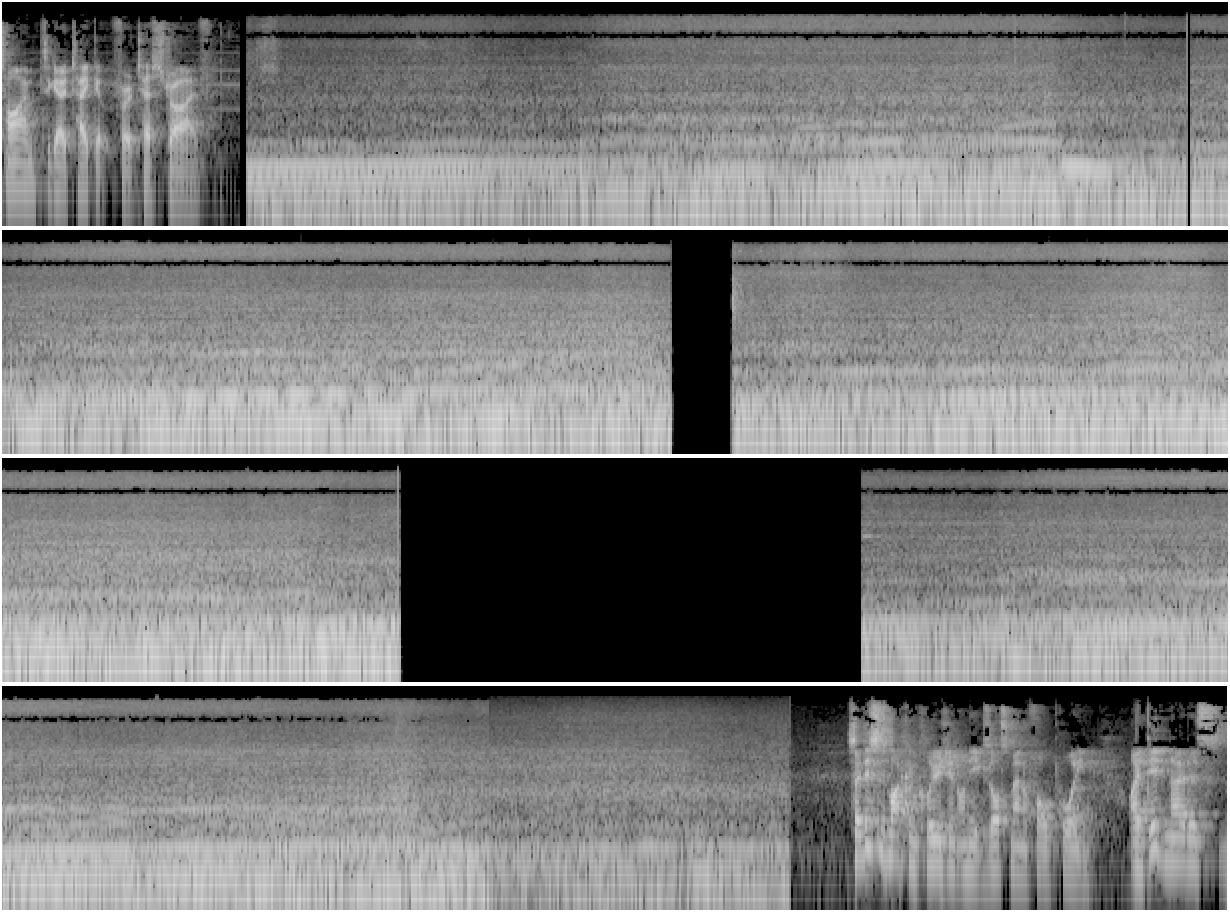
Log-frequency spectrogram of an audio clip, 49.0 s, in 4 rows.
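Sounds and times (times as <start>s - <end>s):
diesel engine accelerating: 2.4s - 19.0s, 19.6s - 28.5s, 33.1s - 44.7s.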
